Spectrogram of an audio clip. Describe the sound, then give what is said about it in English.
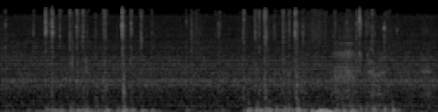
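Fingers tap on a computer keyboard while an email is composed: many quick, light key clicks in irregular bursts, growing denser and heavier toward the end, with no voices. “Just type subject test and hit send.”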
